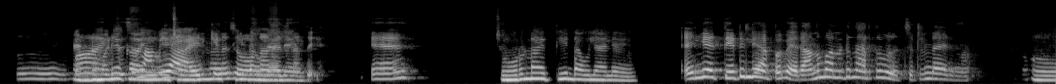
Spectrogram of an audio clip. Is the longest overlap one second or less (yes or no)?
no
